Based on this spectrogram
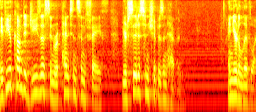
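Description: At a very fast pace, a man with a fairly high pitch and somewhat breathy voice swings widely in pitch and loudness, with long, frequent pauses. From Ontario, Canada. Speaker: pastor. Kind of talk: sermon.

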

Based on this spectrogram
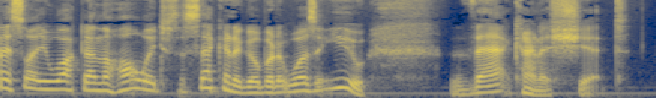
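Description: Vocal fry runs through this man's fairly high voice as he talks at a very fast pace. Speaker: paranormal podcast host. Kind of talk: casual chat. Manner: slight tongue-tie, stumbles on sibilants.

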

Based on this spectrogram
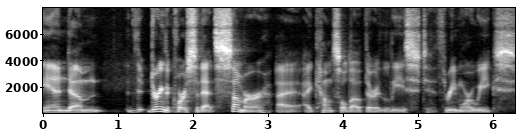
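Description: A man with an ordinary speaking voice, fairly low in pitch, ordinary pitch variation, hardly any pauses, on a very clean recording with a silent background. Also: fairly slow pace. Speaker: founding senior pastor. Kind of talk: interview.

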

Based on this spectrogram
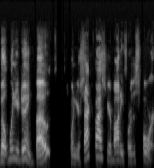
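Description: Here a man talks with an Arkansas accent and very wide pitch swings. The sound is dry and close, with no echo. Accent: Southern US (Arkansas). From US South, Northwest Arkansas. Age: 40s. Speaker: fitness trainer. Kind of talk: casual chat.

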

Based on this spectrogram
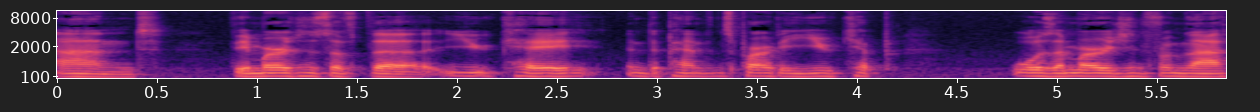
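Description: Pitched at a medium level, a man with a Donegal accent speaks at a moderate pace in a monotone, flat intonation. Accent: Donegal Irish. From Ireland, Donegal. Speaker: writer and lecturer. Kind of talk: interview.

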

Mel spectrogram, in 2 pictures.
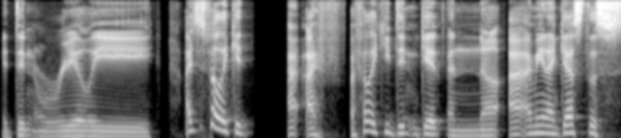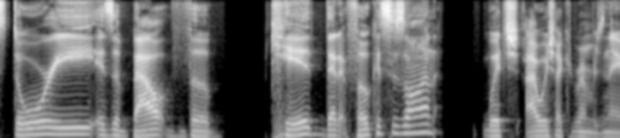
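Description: With a normal speaking voice, a man of medium pitch uses lively intonation at a fairly slow pace in a very clean recording with a silent background. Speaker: podcast co-host. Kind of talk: casual chat.

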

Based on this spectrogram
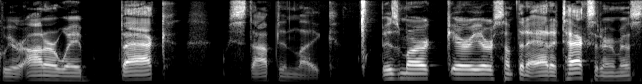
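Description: At a moderate pace, a man with an unremarkable speaking voice shows ordinary pitch variation in a dry, close sound with no echo. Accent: American. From Minnesota. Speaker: knife company owner, hunter. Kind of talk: casual chat. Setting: home basement.

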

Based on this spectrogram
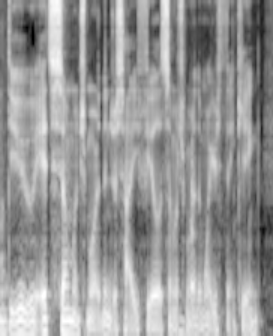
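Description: Using lively intonation and vocal fry, a man speaks with an American accent. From Minnesota, Minneapolis. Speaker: youth pastor and worship leader. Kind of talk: casual chat.

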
